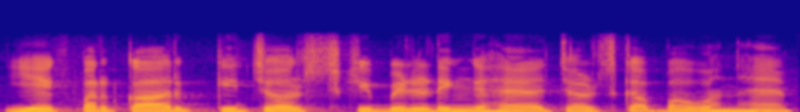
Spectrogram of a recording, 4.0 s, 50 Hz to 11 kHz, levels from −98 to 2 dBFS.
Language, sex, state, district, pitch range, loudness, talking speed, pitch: Hindi, female, Himachal Pradesh, Shimla, 200-210 Hz, -15 LUFS, 180 wpm, 205 Hz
